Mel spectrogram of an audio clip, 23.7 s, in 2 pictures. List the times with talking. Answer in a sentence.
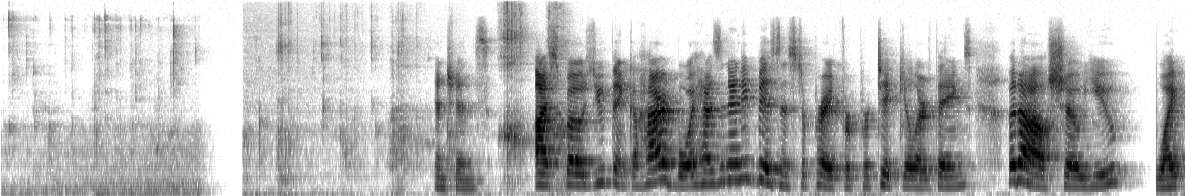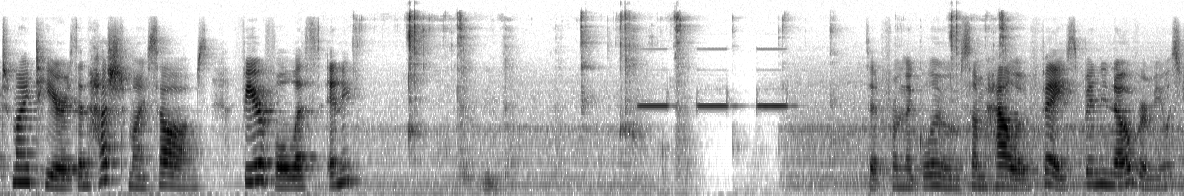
The talking can be heard from 4.3 to 15.3 s and from 20.5 to 23.6 s.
